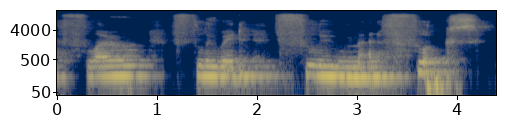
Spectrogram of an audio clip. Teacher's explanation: can hear the aggression in that in the fl sat words that f is continuant and fricative so fricative means there's turbulence coming through like that being a continuant it can evoke meanings of continuity and liquidity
